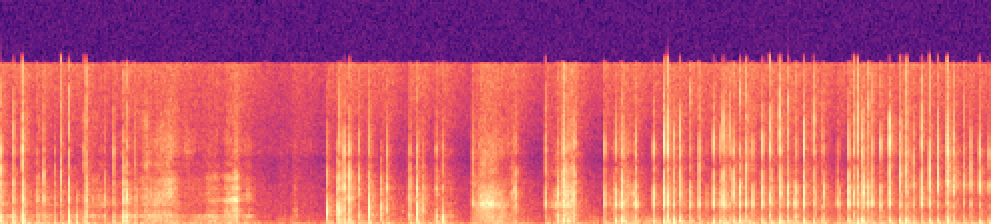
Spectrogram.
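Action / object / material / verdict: scrape / plastic cosmetic jar / plastic / none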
